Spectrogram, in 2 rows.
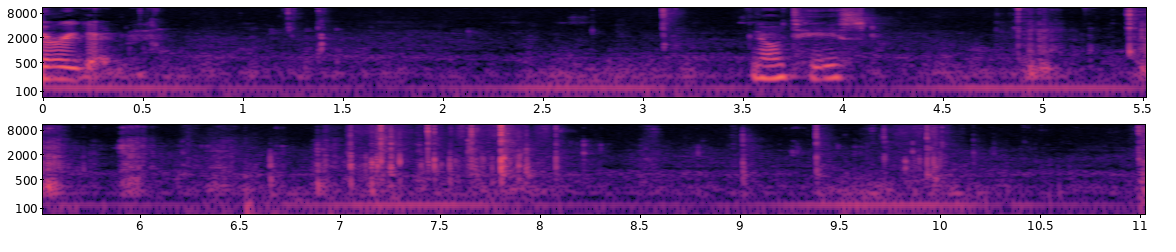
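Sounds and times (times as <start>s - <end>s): crunching dried noodles: 4.8s - 11.0s.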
